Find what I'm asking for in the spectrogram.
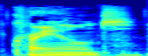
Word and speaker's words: crayons: Crayons. I practiced that for a while. It's like crowns, crayons, crowns.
